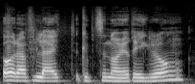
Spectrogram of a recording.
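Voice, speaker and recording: A woman's voice: on the low side, fairly even intonation, brisk, clear, resonant tone, no room sound. A young woman from western Germany giving casual school advice, explaining at length with many fillers and restarts.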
